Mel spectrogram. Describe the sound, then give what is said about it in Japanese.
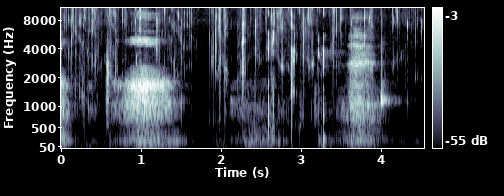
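Fingertips stroke along the curve of an ear in an ASMR session, making soft, moist swishing and rubbing sounds that rise and fade in several slow swells, fairly faint overall. “耳のカーブに沿って指先ですべすべすべすべ”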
